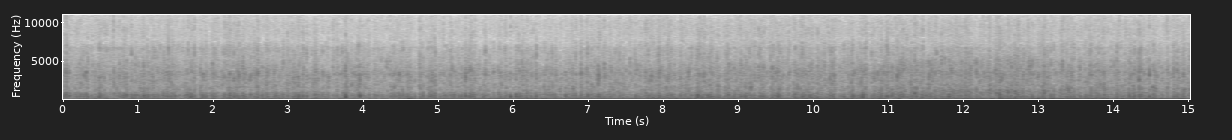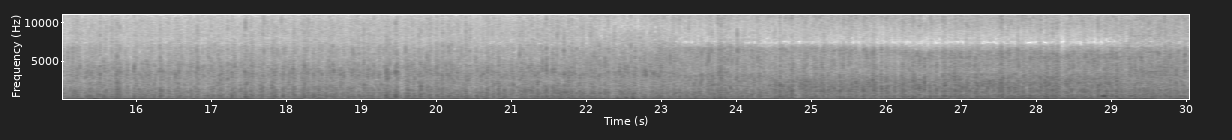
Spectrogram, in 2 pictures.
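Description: Steady rain falling and pattering on surfaces, with a low steady hum underneath.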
